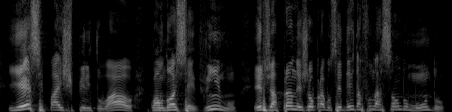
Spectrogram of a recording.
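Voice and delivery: loud pulpit preaching, driving each phrase; a fired-up sermon, pressing the point; preaching at full force. Acted. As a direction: preach it out to the congregation.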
